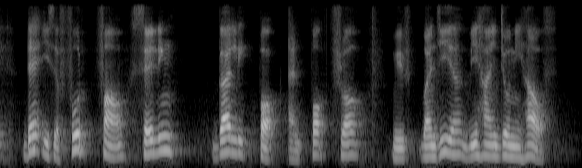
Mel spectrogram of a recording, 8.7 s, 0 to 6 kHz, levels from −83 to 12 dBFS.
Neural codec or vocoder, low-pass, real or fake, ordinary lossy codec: codec, 16 kHz, about 1 kbps, DyCAST, with the encoder's durations; 5.4 kHz; fake; none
